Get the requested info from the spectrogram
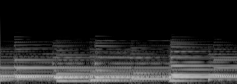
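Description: Upright piano played solo: a slow, gentle passage of sustained mid-range chords, with a new note or chord struck about every half second.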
